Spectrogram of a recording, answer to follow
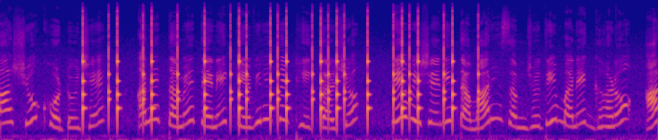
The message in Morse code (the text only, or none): ONLY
